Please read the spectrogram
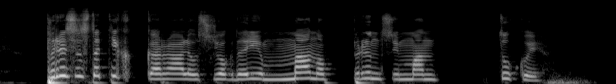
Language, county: Lithuanian, Vilnius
